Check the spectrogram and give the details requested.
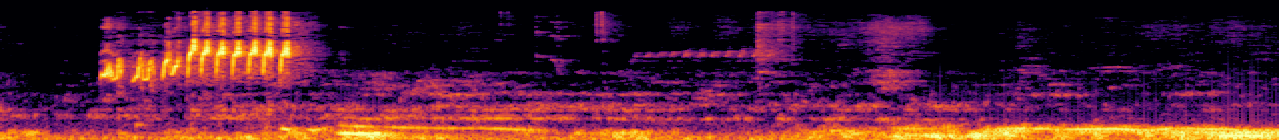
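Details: Javan fulvetta, called flamboyan, singing in a tutoring recording: one short, rapidly pulsed buzzy trill of under a second, then quieter scattered notes over a low rumbling background.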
